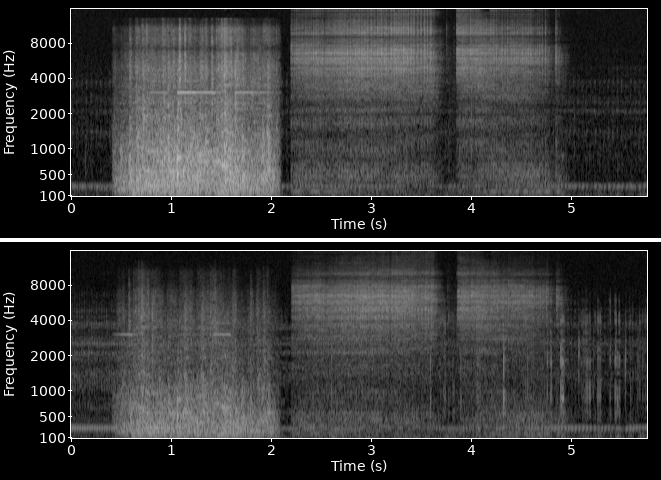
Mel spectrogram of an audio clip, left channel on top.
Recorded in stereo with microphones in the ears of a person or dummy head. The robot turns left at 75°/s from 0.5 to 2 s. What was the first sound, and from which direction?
Crushing, 55° left (ahead or behind).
